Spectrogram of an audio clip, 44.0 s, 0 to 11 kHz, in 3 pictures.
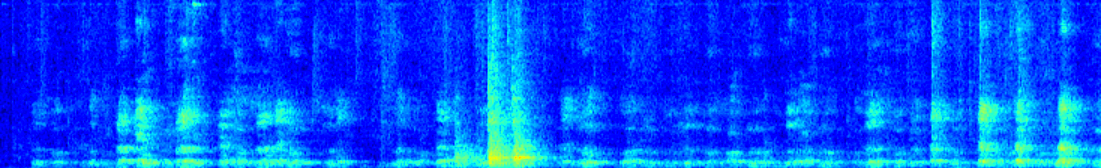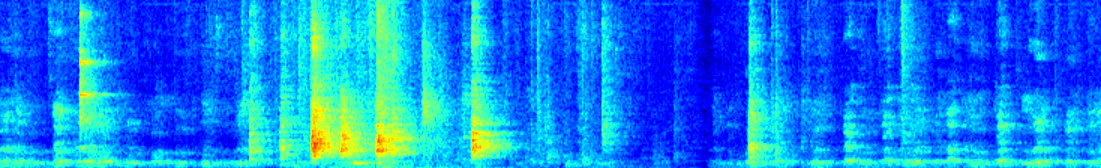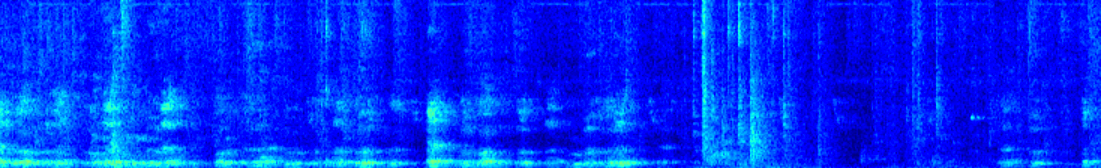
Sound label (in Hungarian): valami azert megiscsak, galleros pavian; gyori zoo 2014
